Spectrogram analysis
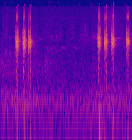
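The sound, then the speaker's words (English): Bewick's wren song: a quick run of three bright, high buzzy notes, a pause of over a second, then four more in a slightly uneven rhythm, with no talking. “With a little planning, your garden can be a haven for birds like this Buick's wren, year-round.”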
